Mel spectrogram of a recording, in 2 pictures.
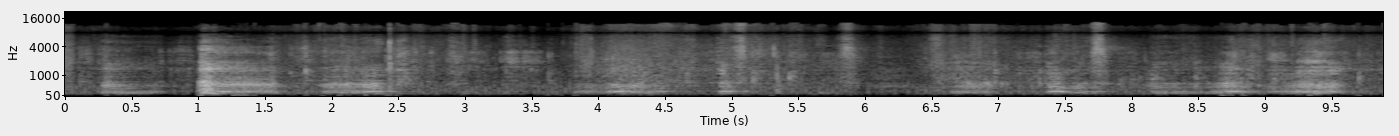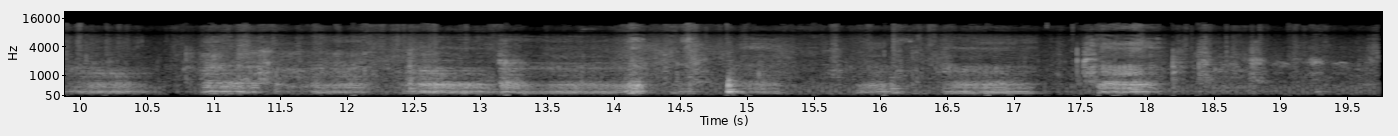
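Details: Siberian Husky puppies, including Kala with both ears up, playing tug of war over a monkey toy indoors; rumbling, pulsed growls come in repeated bursts throughout, with scuffling and brief louder yelps.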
